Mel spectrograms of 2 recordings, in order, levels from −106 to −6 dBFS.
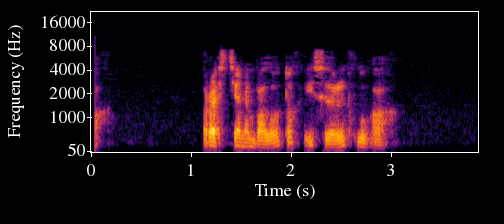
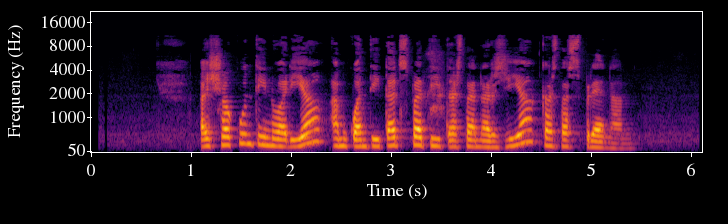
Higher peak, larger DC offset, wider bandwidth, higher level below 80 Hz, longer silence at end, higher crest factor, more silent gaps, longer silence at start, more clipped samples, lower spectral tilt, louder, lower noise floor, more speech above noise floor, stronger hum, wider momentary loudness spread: first, -4 dBFS vs -10 dBFS; neither; second, 7.6 kHz vs 11.5 kHz; first, -78 dBFS vs -86 dBFS; about the same, 0.9 s vs 0.8 s; about the same, 24 dB vs 20 dB; neither; second, 0.05 s vs 1.1 s; neither; second, -3.5 dB/octave vs -6 dB/octave; first, -26 LUFS vs -29 LUFS; first, -87 dBFS vs -70 dBFS; first, 62 dB vs 42 dB; neither; first, 13 LU vs 8 LU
